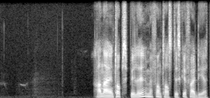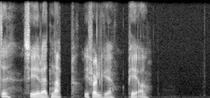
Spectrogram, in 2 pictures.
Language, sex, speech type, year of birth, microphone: Norwegian, male, read, 1972, Shure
